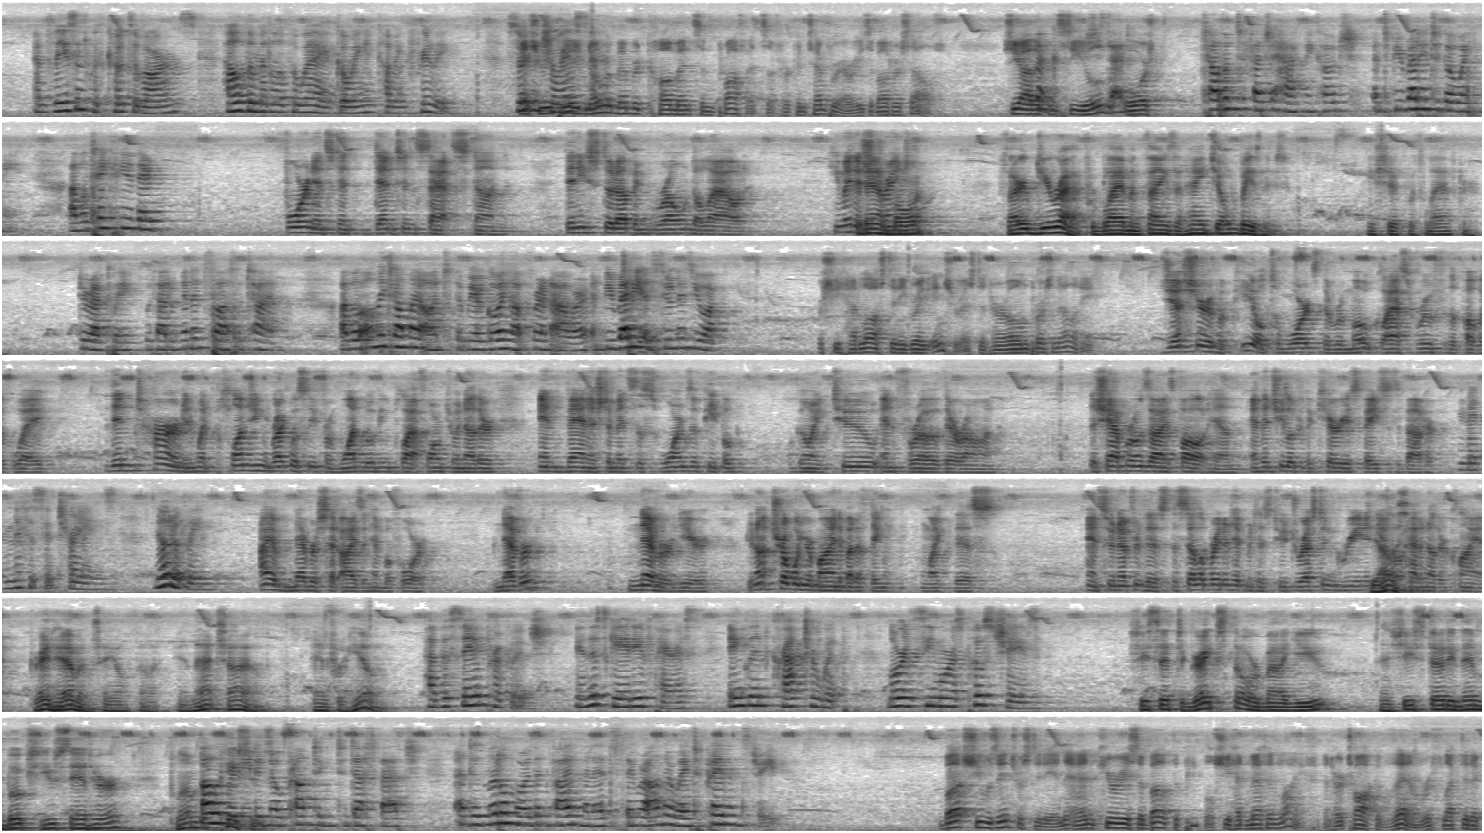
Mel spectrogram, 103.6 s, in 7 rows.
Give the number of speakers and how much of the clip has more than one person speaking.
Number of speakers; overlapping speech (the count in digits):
5, about 5%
